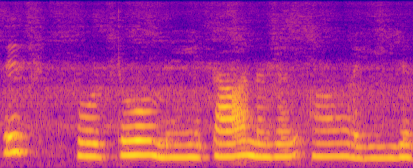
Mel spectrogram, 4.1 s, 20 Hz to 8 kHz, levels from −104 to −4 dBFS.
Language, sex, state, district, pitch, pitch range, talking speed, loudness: Hindi, female, Madhya Pradesh, Umaria, 230 Hz, 220-255 Hz, 115 wpm, -16 LUFS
